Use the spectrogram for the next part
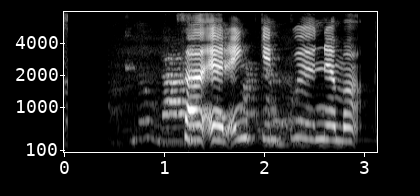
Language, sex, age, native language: Icelandic, female, 11, Icelandic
